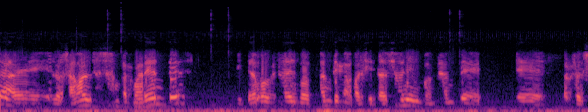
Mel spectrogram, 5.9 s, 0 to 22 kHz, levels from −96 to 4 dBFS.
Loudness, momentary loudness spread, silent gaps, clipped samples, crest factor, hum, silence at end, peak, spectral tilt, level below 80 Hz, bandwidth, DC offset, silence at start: -35 LUFS; 10 LU; none; under 0.1%; 18 dB; none; 0 s; -18 dBFS; -5.5 dB/octave; -50 dBFS; 15.5 kHz; under 0.1%; 0 s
